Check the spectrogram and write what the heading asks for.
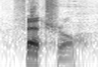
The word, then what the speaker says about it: Fettrell: It's not always easy, and we're making it harder than it has to be, but Fettrell. At least that's how we've been coached anyways, how to say it.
